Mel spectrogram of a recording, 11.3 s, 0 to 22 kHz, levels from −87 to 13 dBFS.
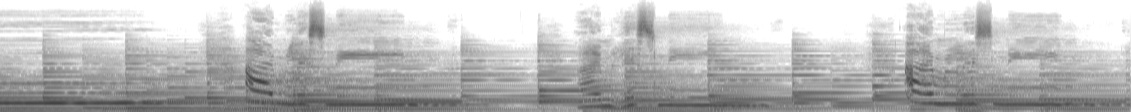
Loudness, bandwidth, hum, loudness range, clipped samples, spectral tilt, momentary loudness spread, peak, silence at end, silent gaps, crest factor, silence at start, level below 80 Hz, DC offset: -22 LUFS; 16.5 kHz; none; 4 LU; under 0.1%; -5 dB/octave; 10 LU; -6 dBFS; 0 s; none; 16 dB; 0 s; -44 dBFS; under 0.1%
